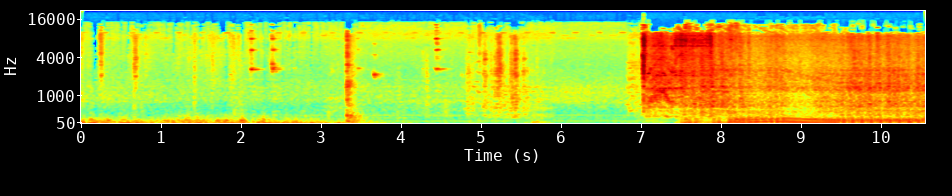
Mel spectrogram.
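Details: 1995 Ford F-150 with 4.9 L inline six and a leaky remnant dual Magnaflow exhaust: rattling, then cranks and catches into a loud, uneven idle; running pretty rough, cause unclear.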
